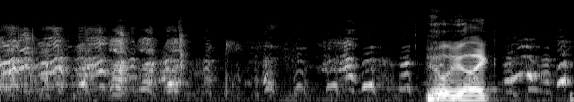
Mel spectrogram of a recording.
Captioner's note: laughter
